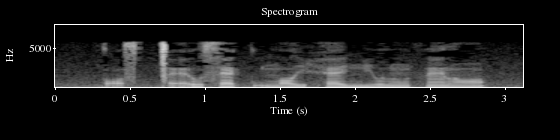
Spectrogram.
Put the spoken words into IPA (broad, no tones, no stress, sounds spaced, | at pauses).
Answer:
k ɔ̰ s ǀ ɛ̰ u̯ s ɛ k ṵ ŋ ɔ i̯ h ɛ i̯ ŋ i u̯ l ũ θ ɛ̃ l ɔ̃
